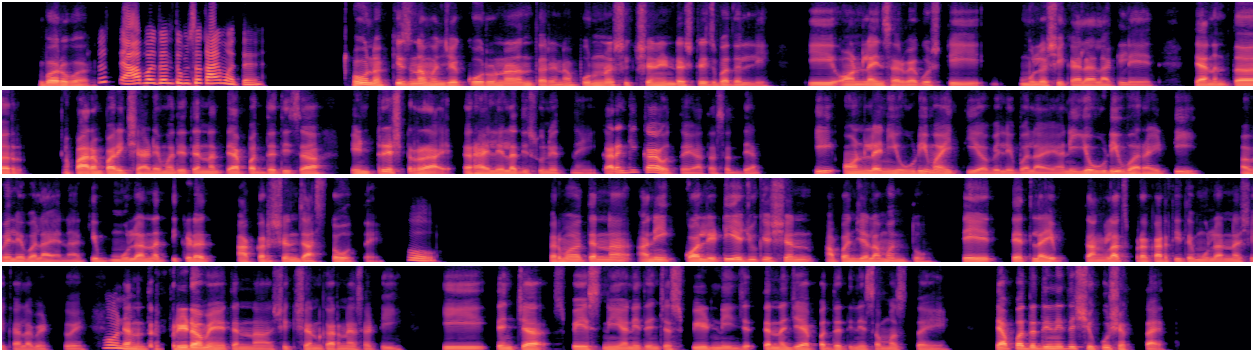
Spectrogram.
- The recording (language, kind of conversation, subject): Marathi, podcast, ऑनलाइन शिक्षणामुळे पारंपरिक शाळांना स्पर्धा कशी द्यावी लागेल?
- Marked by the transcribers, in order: tapping; in English: "व्हरायटी"; in English: "क्वालिटी एज्युकेशन"; in English: "स्पेसनी"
